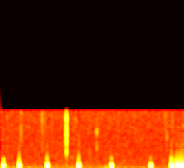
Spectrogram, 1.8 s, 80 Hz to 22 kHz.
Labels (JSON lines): {"label": "biophony, knock croak", "recorder": "SoundTrap 300"}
